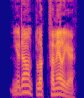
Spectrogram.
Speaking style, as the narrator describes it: said the guard uneasily

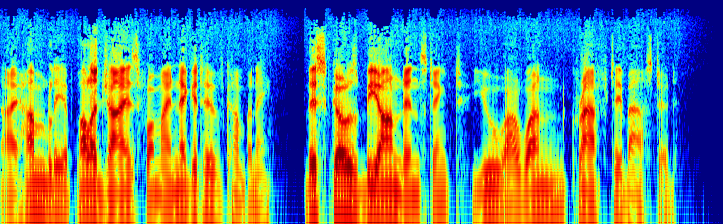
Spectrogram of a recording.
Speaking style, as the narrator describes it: said solemnly

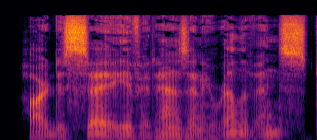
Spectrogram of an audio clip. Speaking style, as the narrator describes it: Dirk replied quietly

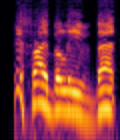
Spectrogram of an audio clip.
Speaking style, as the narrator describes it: snorted

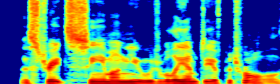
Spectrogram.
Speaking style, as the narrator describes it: he murmured

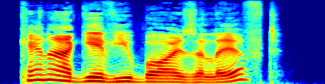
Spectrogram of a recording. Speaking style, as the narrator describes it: she said in a deep southern drawl

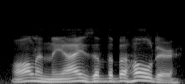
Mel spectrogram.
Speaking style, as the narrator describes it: Giordino murmured

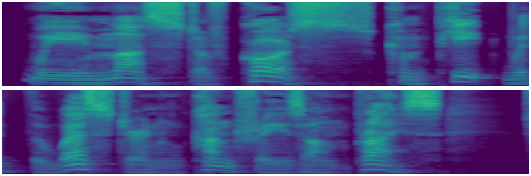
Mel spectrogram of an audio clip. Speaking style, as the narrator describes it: Shinja said softly

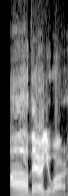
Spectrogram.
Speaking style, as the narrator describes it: Honeywell said loudly

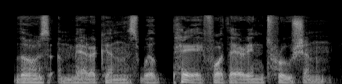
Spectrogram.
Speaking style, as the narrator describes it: said in a guttural tone

